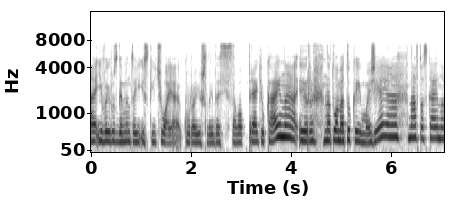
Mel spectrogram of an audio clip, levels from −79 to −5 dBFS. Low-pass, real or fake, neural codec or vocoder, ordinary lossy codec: 7.2 kHz; real; none; AAC, 48 kbps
